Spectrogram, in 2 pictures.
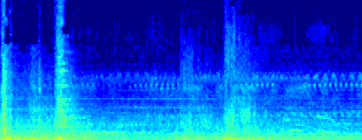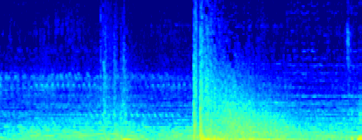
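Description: Cannon and musket fire from an Empire: Total War battle against a city, booming blasts and crackling volleys every few seconds over a continuous bed of battle noise.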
